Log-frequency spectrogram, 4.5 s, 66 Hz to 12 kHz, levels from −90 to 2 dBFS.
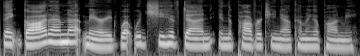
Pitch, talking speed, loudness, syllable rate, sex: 185 Hz, 240 wpm, -18 LUFS, 5.3 syllables/s, female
